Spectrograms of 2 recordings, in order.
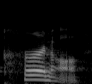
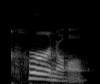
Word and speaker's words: colonel: army officer called a colonel which is pronounced completely differently than it looks colonel now you might not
